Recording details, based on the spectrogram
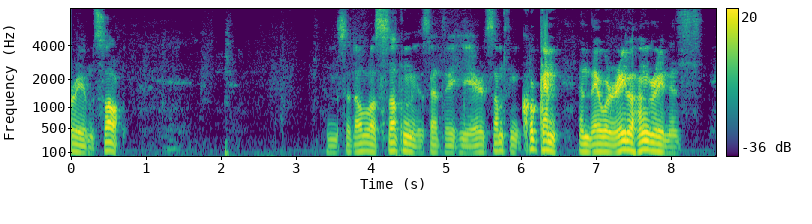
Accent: Fort Yukon, Alaska, United States; I'm from Fort Yukon.

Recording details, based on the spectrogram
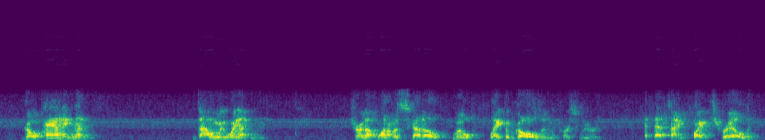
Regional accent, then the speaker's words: Shanahan, Illinois, United States; also born or lived in San Diego, United States / Long Beach, United States; I was born in San Diego, California. Lived in Long Beach, California until I was 8 years old, and then moved to Northern Illinois, the little town of Shanahan, where I lived until I was 17 and a half, almost 18.

